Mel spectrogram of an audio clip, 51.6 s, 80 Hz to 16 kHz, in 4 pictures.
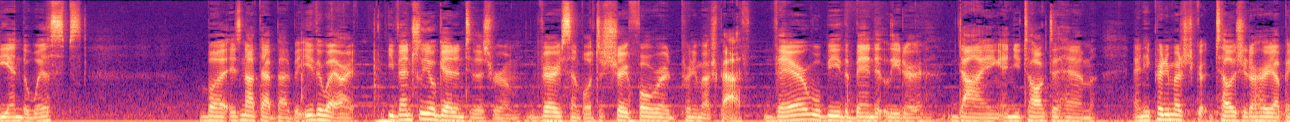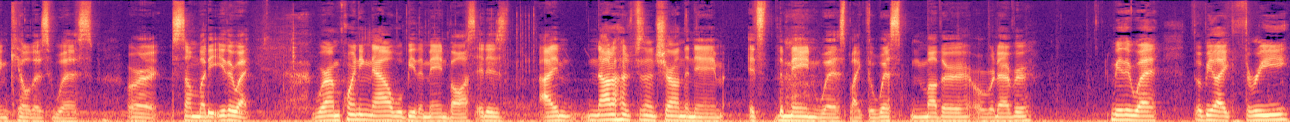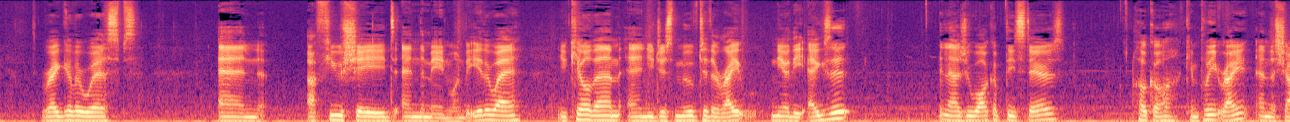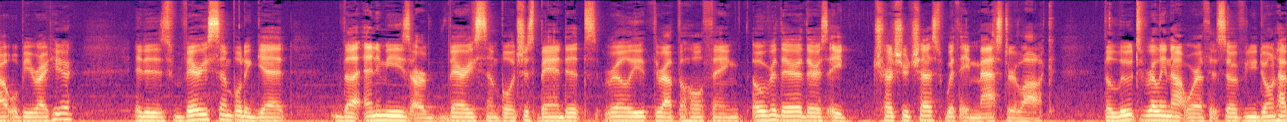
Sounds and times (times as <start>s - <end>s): Speech: 0.0s - 0.9s, 2.0s - 23.3s, 24.0s - 27.2s, 28.0s - 34.3s, 35.2s - 36.5s, 37.1s - 51.5s.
